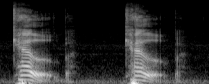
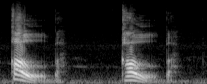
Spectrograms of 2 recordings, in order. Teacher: Ka is pronounced in the middle of your mouth. Qa is pronounced in the back of your mouth.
